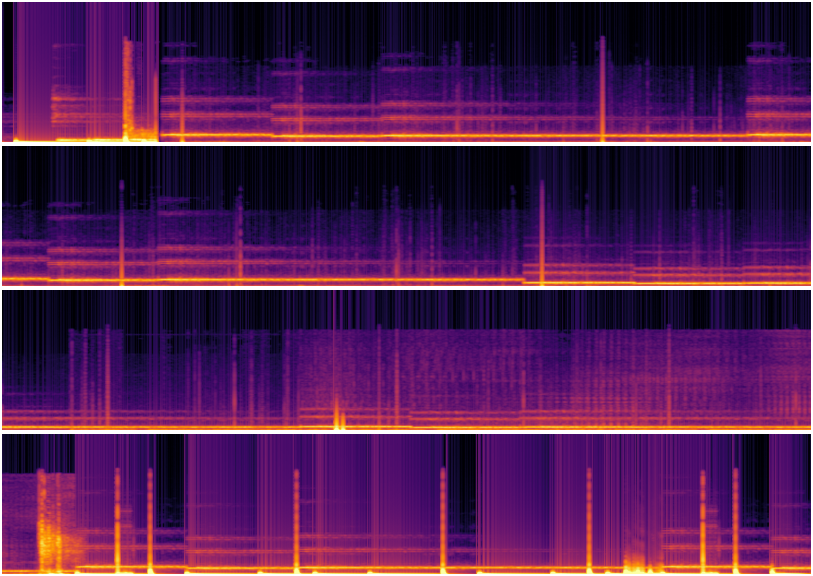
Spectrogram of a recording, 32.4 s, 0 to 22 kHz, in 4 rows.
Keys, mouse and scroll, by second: 0.3 alt+right click, 0.7-3.8 alt+drag, 3.8 alt+middle click, 4.5-6.5 alt+drag, 6.5 alt+middle click, 9.3 alt+click, 9.9 alt+middle click, 10.3 alt+right click, 11.2 alt+click, 11.7 alt+middle click, 12.6 alt+right click, 13.8-16.7 alt+drag, 16.7 alt+click, 17.4 middle click, 17.4 alt+middle click, 18.5-20.8 alt+drag, 20.8 middle click, 22.4 click, 23.2-25.9 alt+right drag, 25.9-29.9 ctrl+drag, 29.9 alt+click, 30.5-32.3 alt+middle drag.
